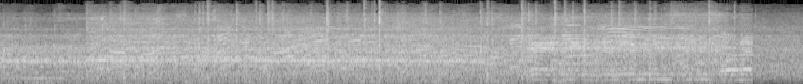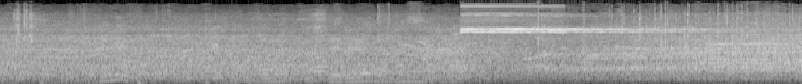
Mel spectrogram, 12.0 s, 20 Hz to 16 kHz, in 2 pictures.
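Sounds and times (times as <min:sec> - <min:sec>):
crowd of voices shouting and chattering: 0:00.0 - 0:12.0.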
